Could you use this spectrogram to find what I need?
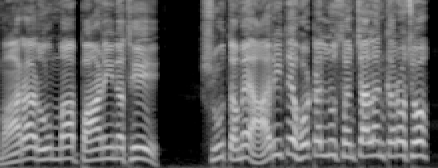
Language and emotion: Gujarati, angry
